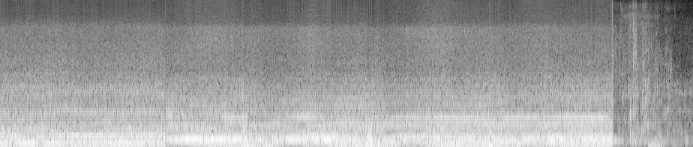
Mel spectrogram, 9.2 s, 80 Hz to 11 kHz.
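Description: V4 outboard motor running at speed under load, pushing the boat along with a steady drone. Its pitch shifts about two seconds in, and the sound cuts off abruptly near the end.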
